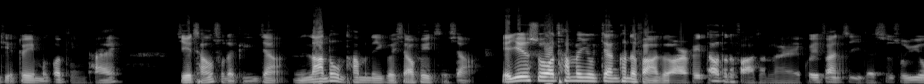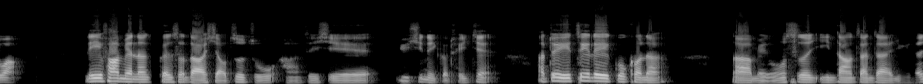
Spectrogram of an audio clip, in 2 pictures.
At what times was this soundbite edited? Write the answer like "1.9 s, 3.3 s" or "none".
4.9 s, 10.7 s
